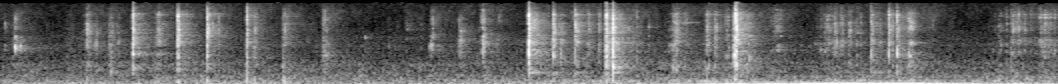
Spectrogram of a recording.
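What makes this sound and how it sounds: A metal utility knife blade scrapes a small, solid white gypsum block with black speckled paint, held in the hand, shaving off plaster. Quiet, bright, crisp scraping clicks come in quick succession, each dying away almost at once. A faint low rumble rises underneath toward the end.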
